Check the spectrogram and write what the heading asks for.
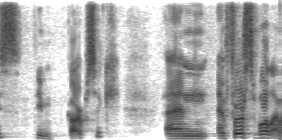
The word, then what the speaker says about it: Karpisek: That's the way you pronounce it, just Karpisek. You don't have to make really weird constructions about it.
